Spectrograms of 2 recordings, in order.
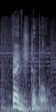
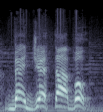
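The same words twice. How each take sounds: First: It is said with three syllables, middle squashed. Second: It is said with four separate syllables. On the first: The speaker calls it right. "it's pronounced vegetable. ... only three syllables" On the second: The speaker calls it wrong. "So it's not vegetable"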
